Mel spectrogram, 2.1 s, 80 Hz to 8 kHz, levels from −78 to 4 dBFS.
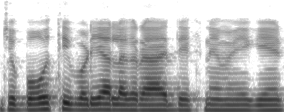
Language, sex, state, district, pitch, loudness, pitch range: Hindi, male, Chhattisgarh, Kabirdham, 140 Hz, -14 LUFS, 140-150 Hz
